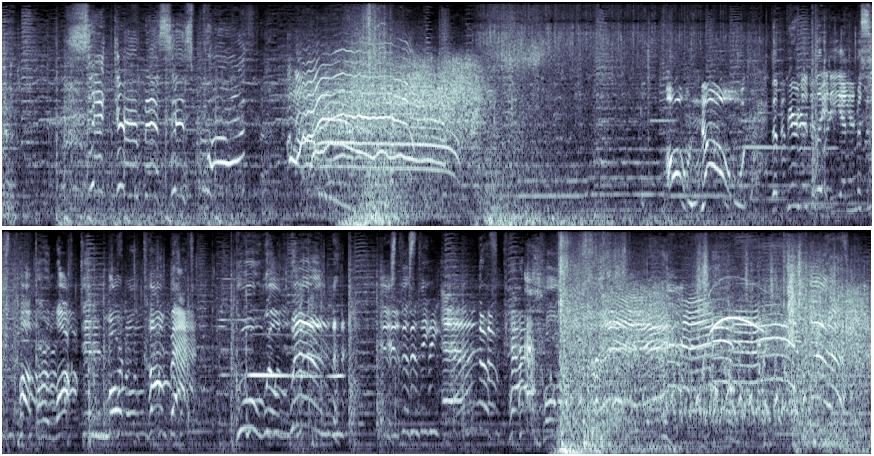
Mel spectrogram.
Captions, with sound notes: Sic her, Mrs. Puff! [screaming] Oh, no! The bearded lady and Mrs. Puff are locked in mortal combat? Who will win? Is this the end of Kamp Koral? [screaming]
